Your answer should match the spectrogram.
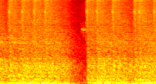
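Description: Rapid handgun fire, many shots in quick succession, with a brief pause a little over a second in before the shooting resumes.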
